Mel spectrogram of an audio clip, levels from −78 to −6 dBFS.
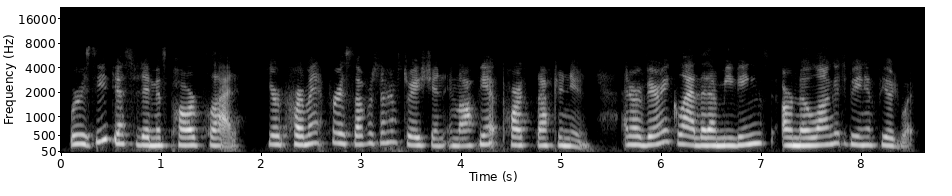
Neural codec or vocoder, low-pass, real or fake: codec, 16 kHz in and 24 kHz out, 0.9 kbps, LongCat-Audio-Codec, fine tuned four codebook decoder; 7.2 kHz; fake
